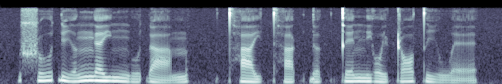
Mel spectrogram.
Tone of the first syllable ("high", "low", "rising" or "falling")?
rising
